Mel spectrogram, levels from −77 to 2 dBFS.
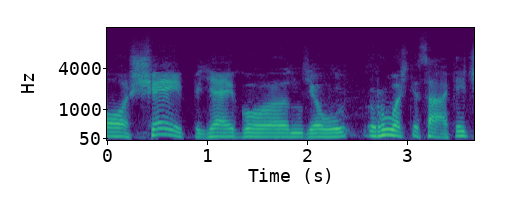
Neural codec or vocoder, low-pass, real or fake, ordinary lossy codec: codec, 44.1 kHz, 2.6 kbps, SNAC; 14.4 kHz; fake; AAC, 48 kbps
